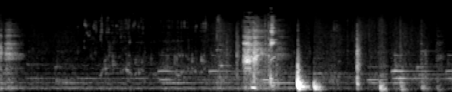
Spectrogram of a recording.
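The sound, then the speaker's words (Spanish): In a scene from the film adaptation of Stephen King's novel Misery, liquid is poured into a glass to refill it for a toast. A steady ringing trickle grows into a louder splashing gush, followed by several sharp knocks and clinks of glass being set down. “Arruiné tu hermoso brindis. ¿Podrías perdonarme? Espera, déjame llenarla.”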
